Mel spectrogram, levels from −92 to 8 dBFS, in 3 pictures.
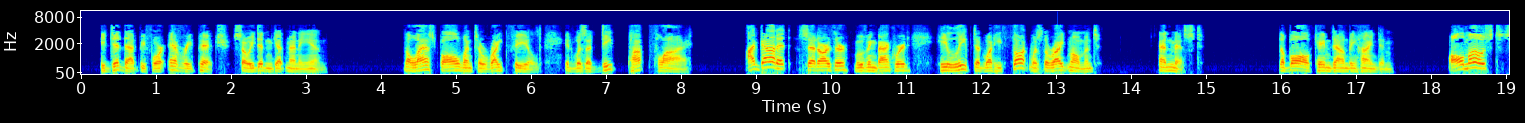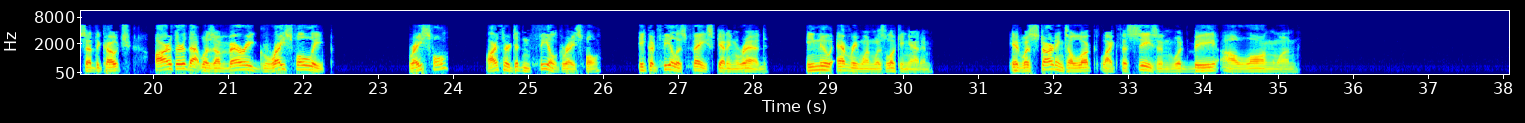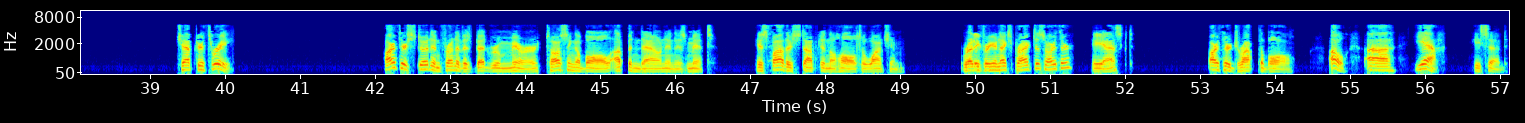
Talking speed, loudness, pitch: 145 wpm, -17 LUFS, 100 Hz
